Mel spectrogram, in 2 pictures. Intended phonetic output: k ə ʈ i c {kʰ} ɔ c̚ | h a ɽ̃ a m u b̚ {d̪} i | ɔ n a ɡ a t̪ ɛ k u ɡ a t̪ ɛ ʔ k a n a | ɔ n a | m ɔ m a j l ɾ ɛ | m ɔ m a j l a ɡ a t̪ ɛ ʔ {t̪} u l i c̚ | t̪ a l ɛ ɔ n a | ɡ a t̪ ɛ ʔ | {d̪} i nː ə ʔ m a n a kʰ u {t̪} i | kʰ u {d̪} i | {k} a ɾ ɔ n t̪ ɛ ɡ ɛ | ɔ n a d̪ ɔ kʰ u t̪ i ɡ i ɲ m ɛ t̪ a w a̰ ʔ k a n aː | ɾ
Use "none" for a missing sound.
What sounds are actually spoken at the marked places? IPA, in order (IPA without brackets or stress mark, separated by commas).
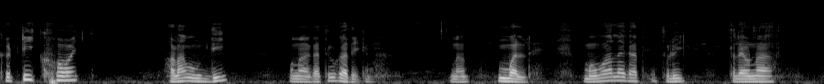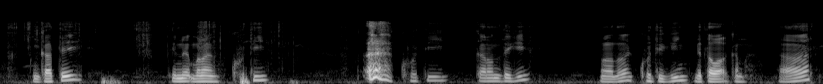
kʰ, d̪, t̪, t̪, t̪, t̪, k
